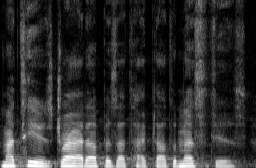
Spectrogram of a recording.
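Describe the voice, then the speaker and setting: A woman's voice: lowish voice, flat delivery, normal speed, darkish tone. A woman narrating a story in the first person with dramatic, emphatic, slangy delivery. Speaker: audiobook narrator.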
